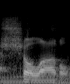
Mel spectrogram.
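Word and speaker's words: axolotl: from in Mexico but they pronounce it in Mexico as shalad and this is one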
